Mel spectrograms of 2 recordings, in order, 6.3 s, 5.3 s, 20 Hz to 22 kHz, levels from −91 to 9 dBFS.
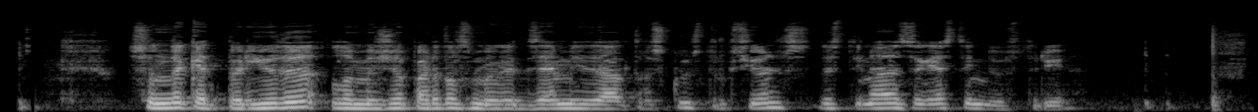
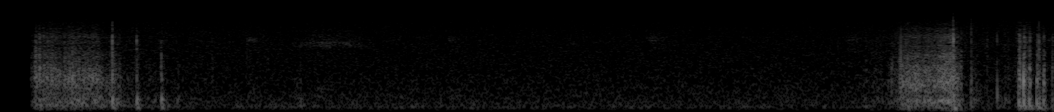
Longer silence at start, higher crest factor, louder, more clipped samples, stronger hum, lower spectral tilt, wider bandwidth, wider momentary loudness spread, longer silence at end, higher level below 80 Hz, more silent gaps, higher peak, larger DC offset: about the same, 0.1 s vs 0.15 s; second, 18 dB vs 32 dB; first, -26 LUFS vs -54 LUFS; neither; neither; first, -7.5 dB/octave vs -2.5 dB/octave; second, 9.2 kHz vs 16 kHz; second, 16 LU vs 19 LU; first, 0.2 s vs 0 s; first, -72 dBFS vs under -90 dBFS; neither; first, -8 dBFS vs -26 dBFS; neither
